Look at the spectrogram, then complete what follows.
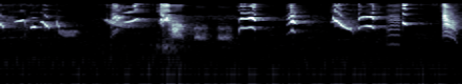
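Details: Challenging song of an Oriental magpie-robin aimed at rival males, which answer by spreading their tails: varied whistles, a few harsh rasping notes and steep downslurs in short, jerky phrases.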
